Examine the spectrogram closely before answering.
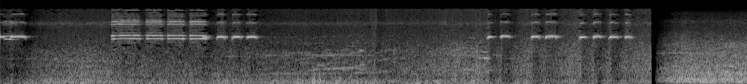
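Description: Surf rushing and breaking on a beach, with a shrill whistle blown over it. There is one long blast about a second in, three quick blasts after it, and a string of about seven short blasts near the end.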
